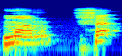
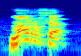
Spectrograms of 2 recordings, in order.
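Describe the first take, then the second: First: مرفأ slowly, as "mar ... fa"; split into syllables. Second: Said in the usual way. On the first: Shown as a demonstration. Teacher sounds out a new word, syllable by syllable. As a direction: pause inside مرفأ after "mar". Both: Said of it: "مقطع ساكن".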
